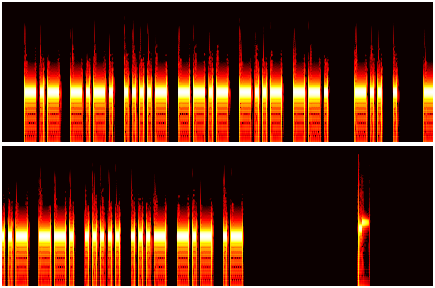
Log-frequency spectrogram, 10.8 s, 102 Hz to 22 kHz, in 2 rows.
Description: Morse code, heard as a keyed tone, about 25 wpm, 700 Hz. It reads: KC4QXG DE KG5VKA
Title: USA Callsign DE Callsign - 6 Characters - 25wpm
